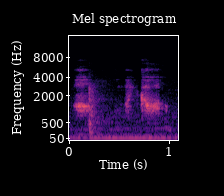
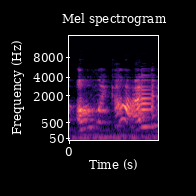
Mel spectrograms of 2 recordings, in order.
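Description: First: Breath-only awed gasp; whispered awe. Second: High, loud mimicked gasp of delight; little squeal. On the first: Retold or imitated. Friends watching the hand grab, imitated in an awed whisper. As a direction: whisper it as if stunned. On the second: Bunch of friends reacting behind her, imitated little squeals. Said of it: "you heard a bunch of little".

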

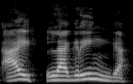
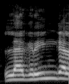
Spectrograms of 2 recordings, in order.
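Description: First: Slow, stretched mock scorn on "gringa"; drawn-out teasing. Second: "la gringa" repeated louder, clipped jab; punchier teasing. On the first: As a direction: draw out "Ay, la gringa" like a friend teasing. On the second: Retold or imitated. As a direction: toss "la gringa" back as a quick jab. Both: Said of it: "entonces me dice".

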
